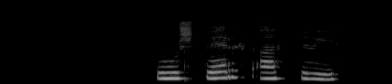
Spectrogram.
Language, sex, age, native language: Icelandic, male, 9, Icelandic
